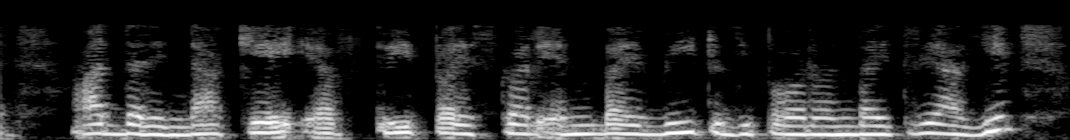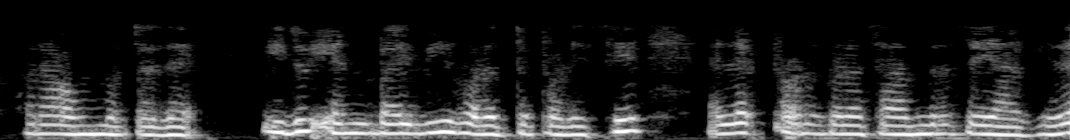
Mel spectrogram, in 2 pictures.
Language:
Kannada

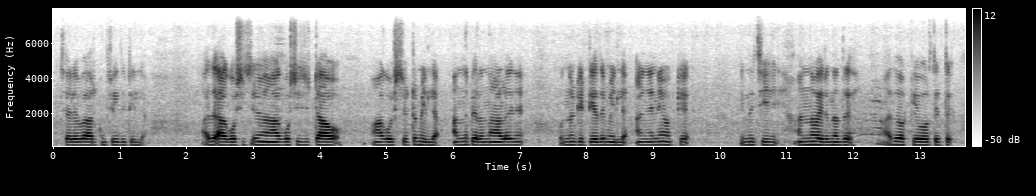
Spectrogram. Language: Malayalam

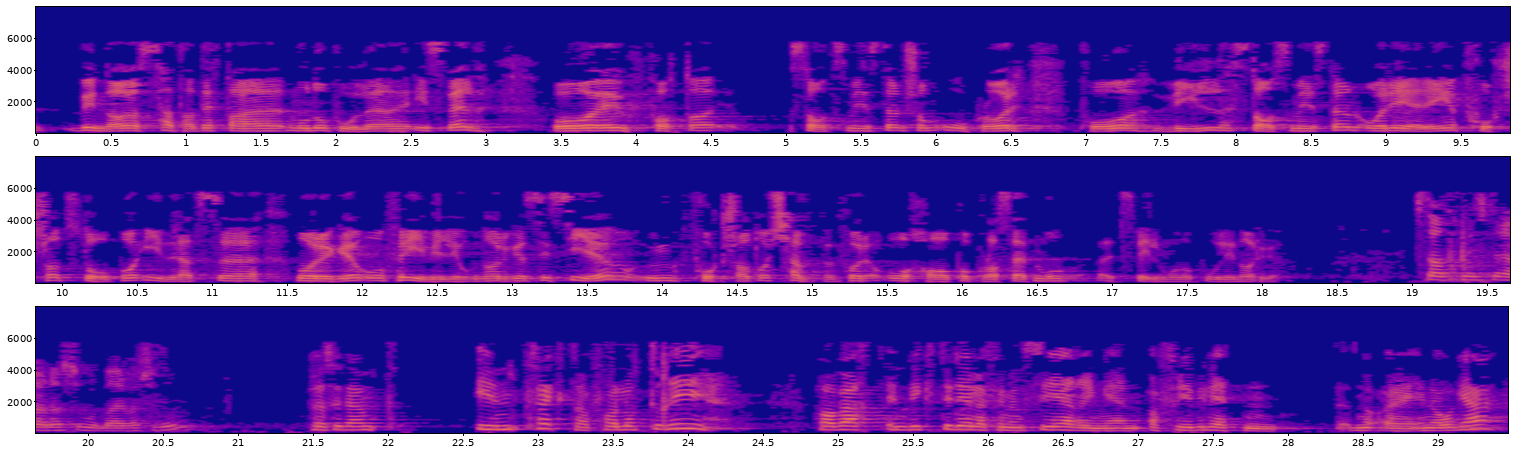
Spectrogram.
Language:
Norwegian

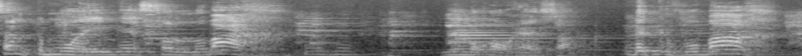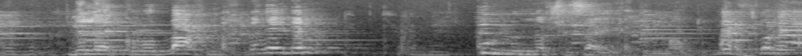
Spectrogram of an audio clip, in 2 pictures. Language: Arabic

